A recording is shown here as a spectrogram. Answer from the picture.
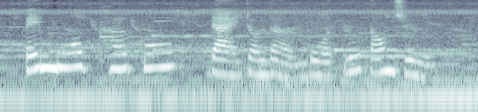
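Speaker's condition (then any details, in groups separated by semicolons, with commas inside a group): No condition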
